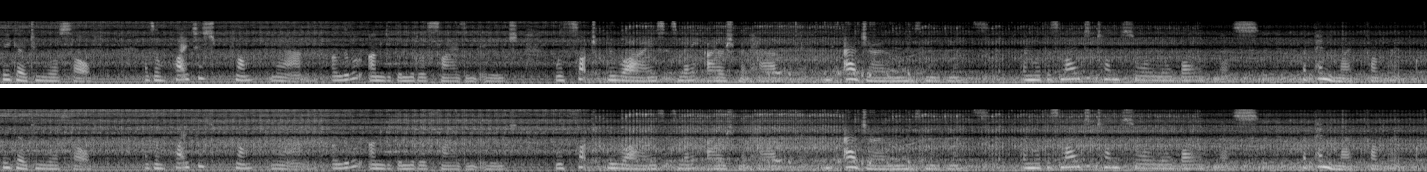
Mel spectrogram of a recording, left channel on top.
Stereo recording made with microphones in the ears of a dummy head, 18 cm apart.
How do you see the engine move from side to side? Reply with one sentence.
In this clip you hear the engine stay put.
